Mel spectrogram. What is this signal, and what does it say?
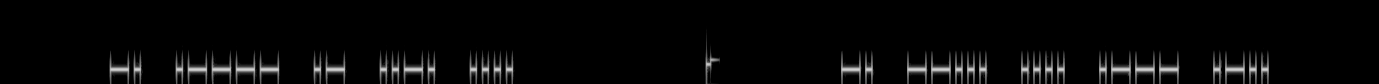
Morse code, heard as a keyed tone, about 20 wpm, spaced as for 15 wpm, 700 Hz. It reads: N1AFH N7HJL
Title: 213 Lesson 34g - Number 8 - Call Signs 20wpm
